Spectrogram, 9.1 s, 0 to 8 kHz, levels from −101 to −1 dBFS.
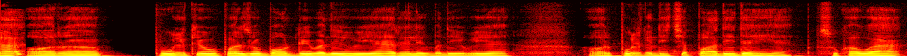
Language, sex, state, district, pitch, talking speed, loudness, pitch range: Hindi, male, Bihar, East Champaran, 125 Hz, 160 wpm, -25 LUFS, 110-135 Hz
